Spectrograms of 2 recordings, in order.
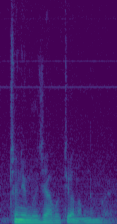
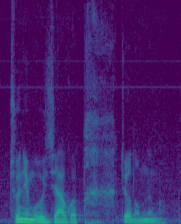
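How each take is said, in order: First: Much softer, lower, 주님 leaning in; soft low repeat. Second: Said in the usual way. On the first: Shown as a demonstration. Preacher echoing his point to the congregation, much softer. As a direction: murmur the promise back gently. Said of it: "repeated much softer". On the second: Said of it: "first statement before soft repeat".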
